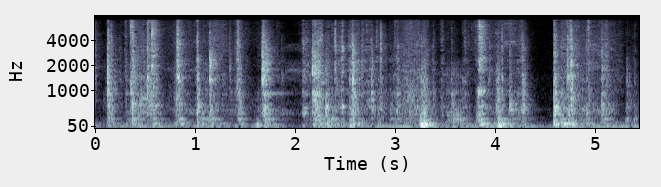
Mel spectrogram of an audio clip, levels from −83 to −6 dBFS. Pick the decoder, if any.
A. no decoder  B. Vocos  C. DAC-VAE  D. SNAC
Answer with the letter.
A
